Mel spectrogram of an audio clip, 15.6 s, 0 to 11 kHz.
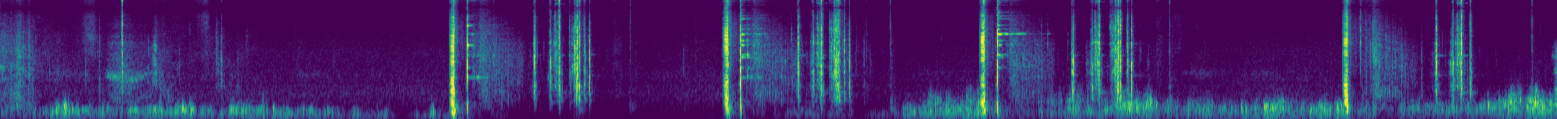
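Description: A Ruger American .308 rifle with a feeding problem fires at an outdoor range. Several sharp, loud single shots come at irregular intervals, with mechanical clatter, shuffling and handling noise between them, and no talk.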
